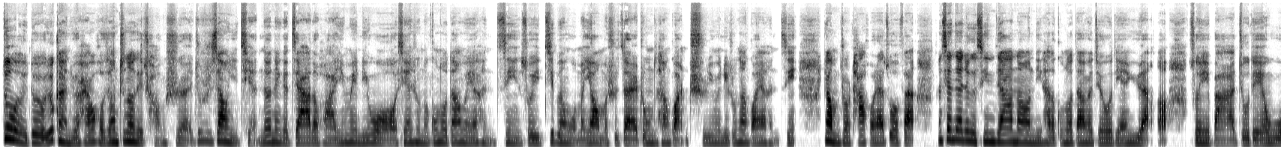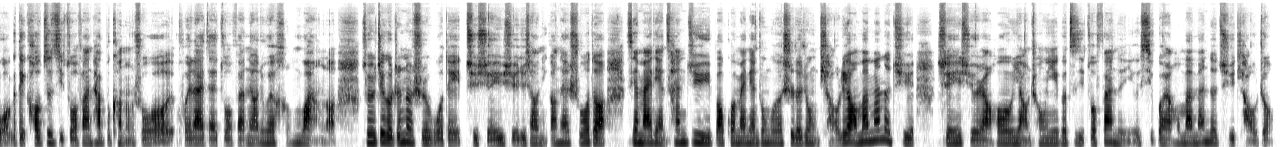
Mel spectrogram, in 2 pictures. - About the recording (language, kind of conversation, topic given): Chinese, advice, 旅行或搬家后，我该怎么更快恢复健康习惯？
- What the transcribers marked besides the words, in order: none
